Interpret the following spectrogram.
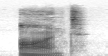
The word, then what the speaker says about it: aunt: Your aunts or uncle's children are your cousins. Cousins can be older or younger. Careful with pronunciation. Aunt can sound like aunt or aunt. Both are acceptable.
